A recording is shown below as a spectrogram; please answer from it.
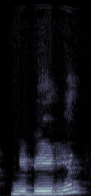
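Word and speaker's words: Schneiderian: ठीक है, SCH जो है दिस इज साइलेंट और हम इसे बुलाते हैं निडेरियन membrane and इट is responsible for the perception of smell.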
